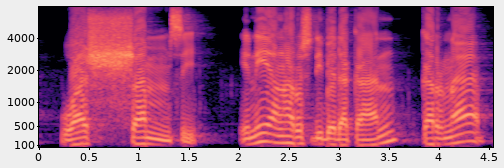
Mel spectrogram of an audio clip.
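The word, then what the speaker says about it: وَالشَّمْسِ: Kesalahan yang biasa terjadi adalah wasamsi. Wasamsi. Seharusnya wasyamsi.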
